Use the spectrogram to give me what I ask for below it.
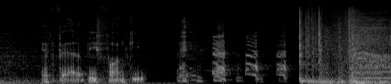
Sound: both laugh

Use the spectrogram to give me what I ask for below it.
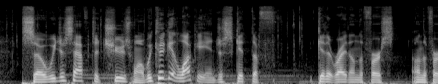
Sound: none

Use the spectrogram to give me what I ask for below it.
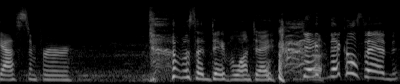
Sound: both laugh

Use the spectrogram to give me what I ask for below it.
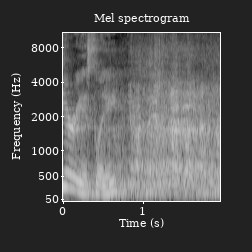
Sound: audience laughing

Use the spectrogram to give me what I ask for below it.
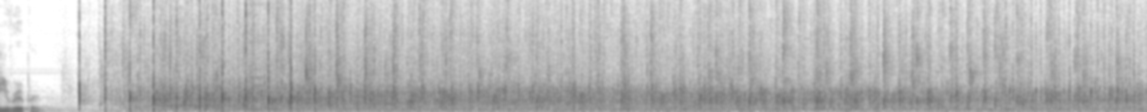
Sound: applause

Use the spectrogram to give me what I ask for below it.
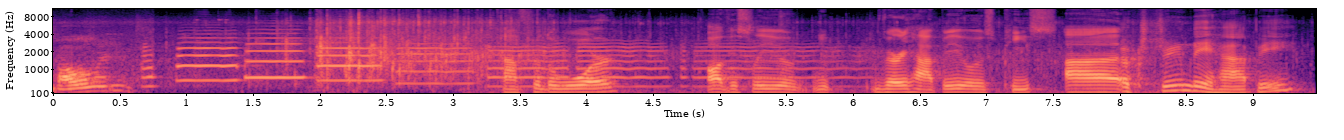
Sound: applause

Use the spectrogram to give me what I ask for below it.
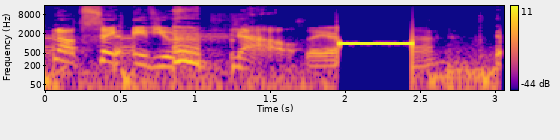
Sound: throat clearing

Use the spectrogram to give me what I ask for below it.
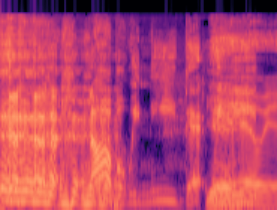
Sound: laugh

